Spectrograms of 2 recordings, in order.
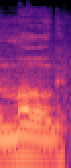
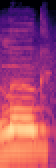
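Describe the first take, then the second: First: The name is said the European way. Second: The name is said the common way. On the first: This is how the family chose to say the name. "they chose to use the Moog pronunciation, which is the one that they um, use in Germany and in Europe" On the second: This is how many people say the name. "Some people pronounce his name Moog. That is actually a normal pronunciation of the name"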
